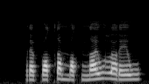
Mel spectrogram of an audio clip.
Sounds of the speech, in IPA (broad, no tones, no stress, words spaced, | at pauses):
ɾæpotˤɾɒmætˤ newlɒ ɾew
